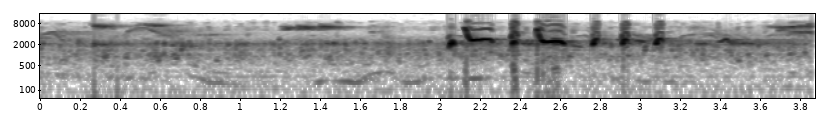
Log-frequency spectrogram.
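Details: Orange-headed thrush singing as a lure for birds to answer: after quiet twittering, a rapid run of sharp, varied whistled notes, about eight in quick succession over one second, some rising and falling.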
